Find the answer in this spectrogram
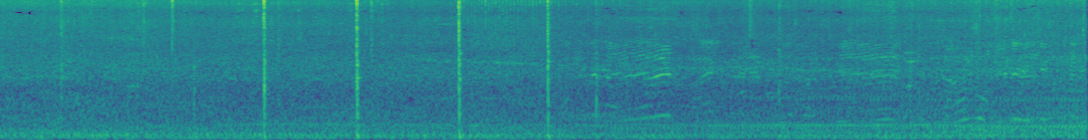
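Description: Heavy cleaver chopping rohu fish into pieces on a wooden log chopping block: a series of sharp chops in the first half, over a steady low background rumble.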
